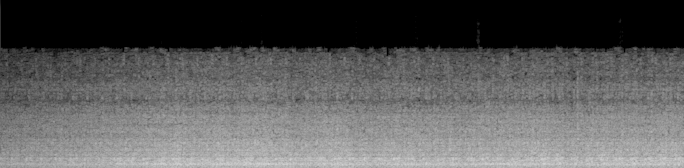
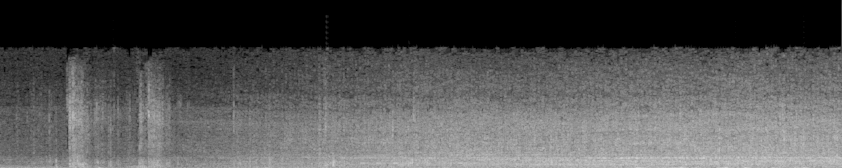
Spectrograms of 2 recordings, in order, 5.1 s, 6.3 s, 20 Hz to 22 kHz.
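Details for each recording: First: 1993 Nissan Altima GXE four-cylinder with rough idle and misfire: uneven, lumpy, stumbling idle. Unplugging the cylinder 2 fuel injector makes no difference, so cylinder 2 is dead; a bad injector is suspected, fixed by injector replacement. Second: 1993 Nissan Altima GXE after fuel injector replacement for rough-running misfire: after a couple of starting bumps the engine settles into a steady, even idle with no stumble; normal healthy idle.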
